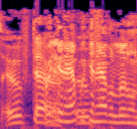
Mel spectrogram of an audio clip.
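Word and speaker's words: uff da: So, and is that are we pronouncing that right, Dan? Ufta, yeah. Ufta is kind of a Norwegian expletive.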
